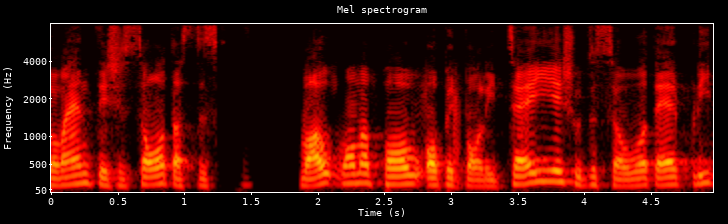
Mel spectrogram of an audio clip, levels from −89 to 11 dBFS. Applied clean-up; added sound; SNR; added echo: neural mask model Resemble Enhance denoiser.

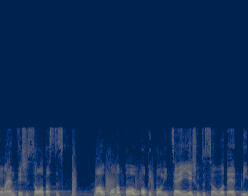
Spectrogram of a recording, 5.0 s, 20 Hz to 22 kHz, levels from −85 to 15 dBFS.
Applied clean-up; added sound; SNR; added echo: none; Fart; 19 dB; none.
